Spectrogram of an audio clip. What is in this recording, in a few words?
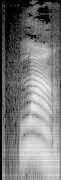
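"lang4", Chinese pinyin, south, female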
